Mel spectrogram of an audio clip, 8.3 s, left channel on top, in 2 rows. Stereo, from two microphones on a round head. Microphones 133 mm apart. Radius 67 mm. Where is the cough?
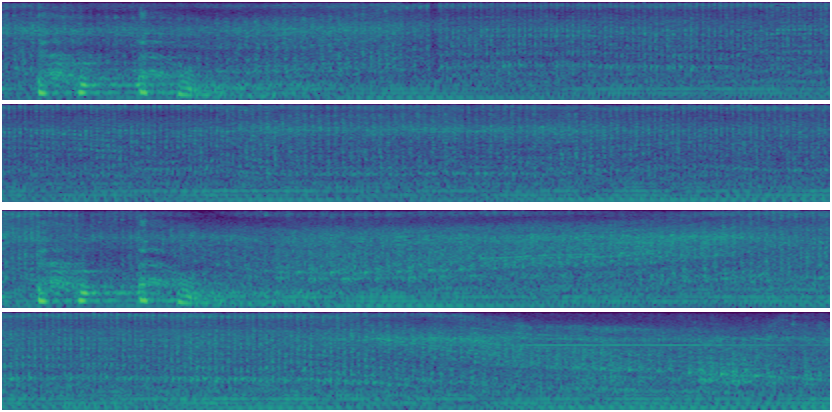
5° right (ahead or behind), 1.0 m.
